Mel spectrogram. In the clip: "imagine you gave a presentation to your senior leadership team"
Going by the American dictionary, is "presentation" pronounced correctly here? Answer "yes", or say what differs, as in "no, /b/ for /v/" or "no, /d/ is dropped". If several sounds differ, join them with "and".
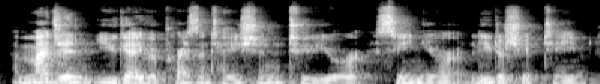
yes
